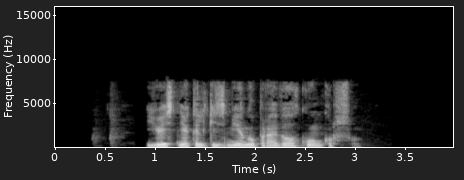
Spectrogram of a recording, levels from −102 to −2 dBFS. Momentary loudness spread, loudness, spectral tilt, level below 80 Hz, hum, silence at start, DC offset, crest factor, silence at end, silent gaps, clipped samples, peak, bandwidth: 14 LU; -23 LUFS; -5.5 dB/octave; -64 dBFS; none; 0.95 s; under 0.1%; 18 dB; 1.05 s; none; under 0.1%; -8 dBFS; 7.8 kHz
